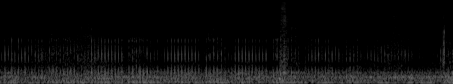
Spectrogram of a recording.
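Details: A domestic cat purring: a steady, low rumbling pulse that runs without a break through the whole stretch, with faint higher rustles now and then.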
